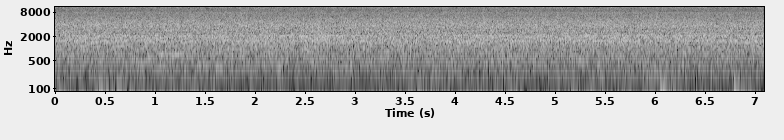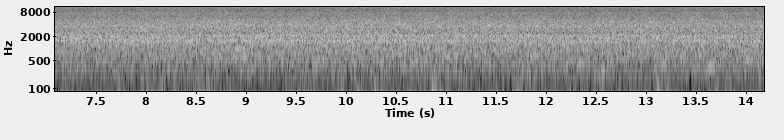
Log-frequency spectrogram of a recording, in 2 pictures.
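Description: Heavy tropical rain pouring down steadily, a dense, even hiss of rain falling on an open, waterlogged field.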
